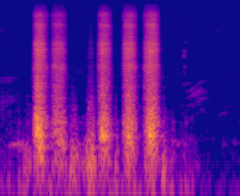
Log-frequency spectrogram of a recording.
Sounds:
Sniff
